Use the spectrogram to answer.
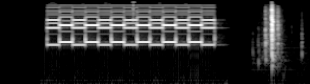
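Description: A telephone rings with a bright electronic trill, a rapid run of even high-pitched pulses for about a second, then stops and is followed by a short, sharp clatter.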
